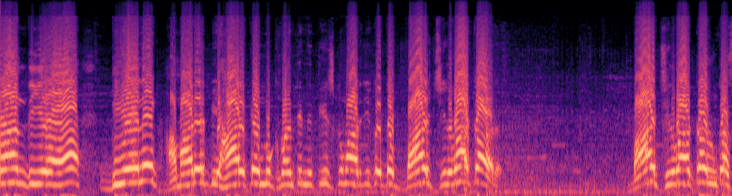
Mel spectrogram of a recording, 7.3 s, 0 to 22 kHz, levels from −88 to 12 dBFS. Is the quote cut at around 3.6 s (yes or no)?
no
